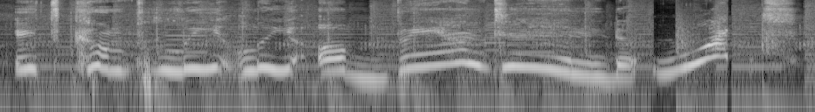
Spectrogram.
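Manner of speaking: high, drawn-out disbelief; incredulous. Pretend. Traveler finds the beach completely abandoned, incredulous.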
